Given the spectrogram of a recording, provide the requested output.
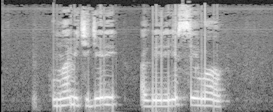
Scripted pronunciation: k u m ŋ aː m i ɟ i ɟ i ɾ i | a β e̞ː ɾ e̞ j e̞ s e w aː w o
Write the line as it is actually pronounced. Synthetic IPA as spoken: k u m ŋ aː m i c i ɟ e ɾ i | a β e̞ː ɾ e̞ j e̞ s e w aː β o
